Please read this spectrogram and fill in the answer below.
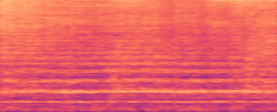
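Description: Long brass processional horns (shaojiao) blowing one long, steady note together, a continuous horn-like drone.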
